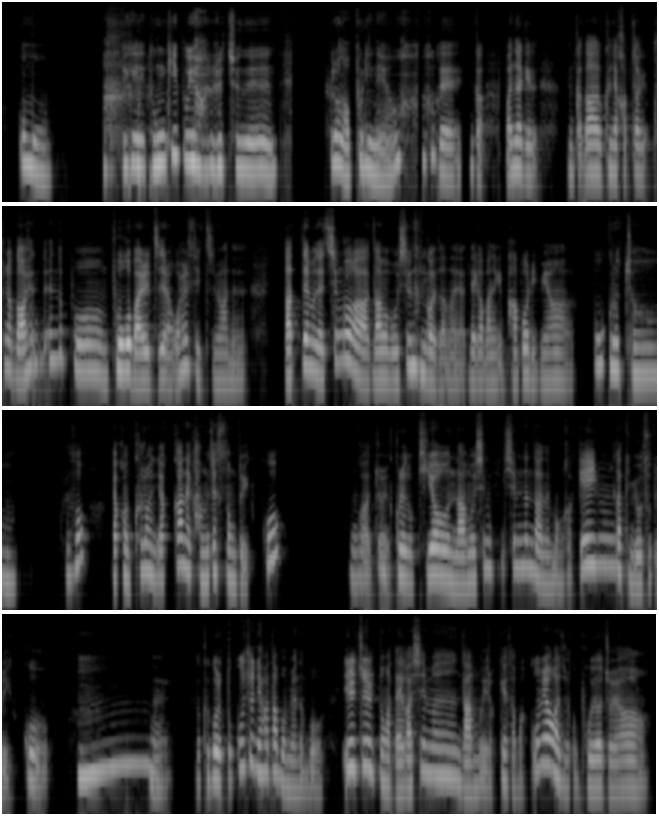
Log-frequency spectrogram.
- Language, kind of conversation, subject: Korean, podcast, 디지털 디톡스는 어떻게 시작하나요?
- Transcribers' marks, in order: laugh; laughing while speaking: "부여를"; other background noise; laugh; laughing while speaking: "심는"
